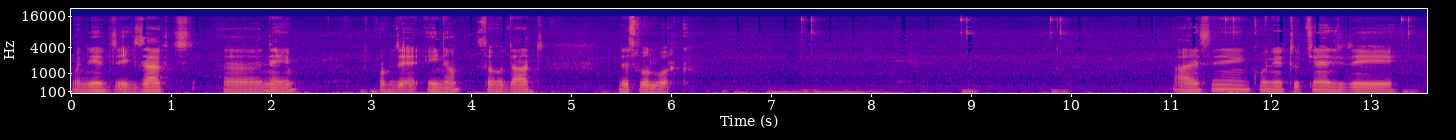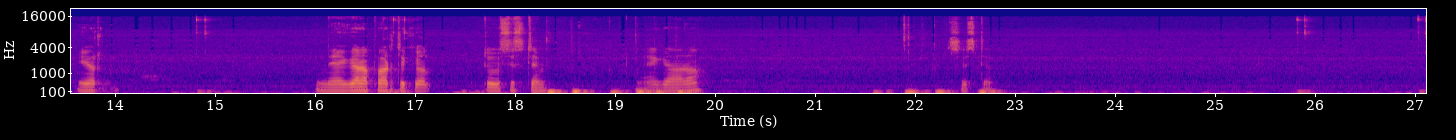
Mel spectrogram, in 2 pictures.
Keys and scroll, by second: 18.4-20.2 typing, 21.7 a, 22.0 space, 22.3 s.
